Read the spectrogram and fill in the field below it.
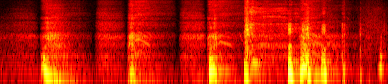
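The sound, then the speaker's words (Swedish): A person imitates straining groans while getting out of bed, a run of short effortful grunts and sighing moans one after another, ending with a small breathy laugh-like exhale. “Stönar du stonkar lite så ja. hur, hur, låter du?”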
